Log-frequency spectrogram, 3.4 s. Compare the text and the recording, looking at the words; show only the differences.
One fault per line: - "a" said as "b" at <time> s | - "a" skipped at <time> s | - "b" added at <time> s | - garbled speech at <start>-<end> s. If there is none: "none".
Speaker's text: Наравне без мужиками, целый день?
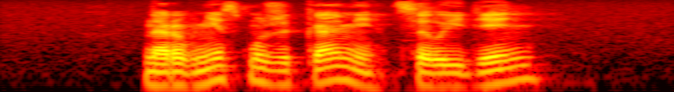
- "без" said as "с" at 1.1 s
